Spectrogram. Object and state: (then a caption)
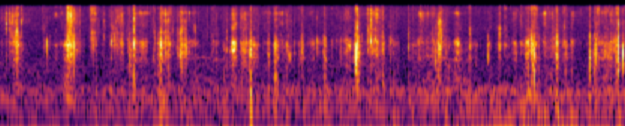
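Nylon exfoliating gloves rubbed on a microphone grille. Fingertips in rough nylon exfoliating gloves scratch and rub over the top microphone grille of a small Tascam handheld recorder. The result is a dense run of close, crackly scraping and crinkling, with many quick bright bursts over a quiet low rumble.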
